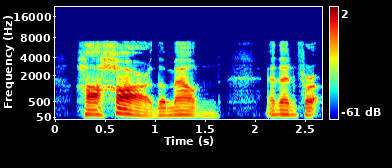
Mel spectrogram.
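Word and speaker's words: הָהָר: about hair Mountain hair if we were to add the definite article it becomes haar haar the mountain and then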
